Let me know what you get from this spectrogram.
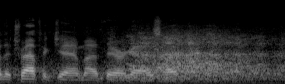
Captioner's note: laughter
